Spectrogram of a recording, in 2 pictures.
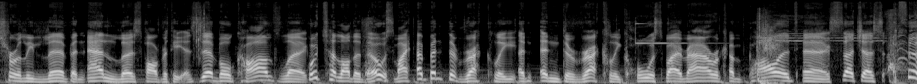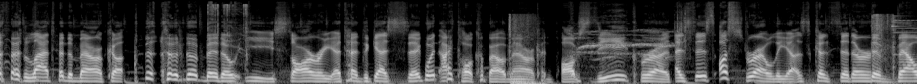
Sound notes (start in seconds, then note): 8.8 cough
